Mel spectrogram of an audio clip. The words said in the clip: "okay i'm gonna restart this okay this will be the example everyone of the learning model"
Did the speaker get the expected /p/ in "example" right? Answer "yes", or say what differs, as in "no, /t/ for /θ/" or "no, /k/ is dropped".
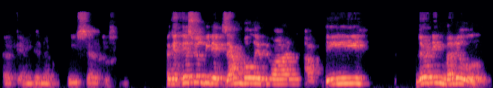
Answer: yes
